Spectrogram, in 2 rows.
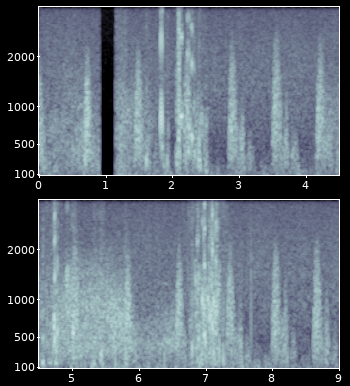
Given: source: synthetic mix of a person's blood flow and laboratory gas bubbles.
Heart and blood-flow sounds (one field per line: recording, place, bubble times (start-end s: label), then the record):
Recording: Doppler ultrasound of blood flow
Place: subclavian vein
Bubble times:
1.56-1.65 s: bubbles
1.77-1.96 s: bubbles
2.04-2.54 s: bubbles
4.52-5.06 s: bubbles
5.29-5.48 s: bubbles
5.77-5.84 s: bubbles
6.71-7.32 s: bubbles
From the record:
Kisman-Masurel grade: 223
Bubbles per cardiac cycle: several, 3 to 8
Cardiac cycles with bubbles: 10 to 50%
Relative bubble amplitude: loud (0.450 to 0.775)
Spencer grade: 2 (many but less than half of the cardiac periods contain bubble signals, singularly or in groups)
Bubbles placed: anywhere in the cardiac cycle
